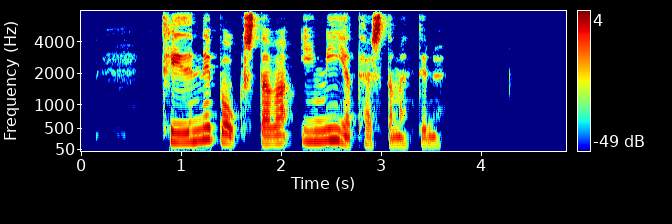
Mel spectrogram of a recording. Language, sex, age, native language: Icelandic, female, 40-49, Icelandic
